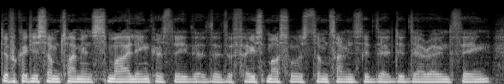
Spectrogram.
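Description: A man at a medium pitch can be heard with noticeable background noise around him. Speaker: charity branch chairman with Parkinson's. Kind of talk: interview. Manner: halting, stammering.

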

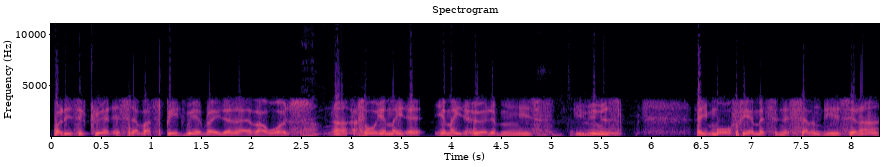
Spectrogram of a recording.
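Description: In a strong British accent, a man of medium pitch talks at a very fast pace with lively intonation. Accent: strong regional British. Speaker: caller. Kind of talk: casual chat. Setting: phone call.

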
